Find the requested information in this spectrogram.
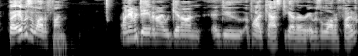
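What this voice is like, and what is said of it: Canadian accent. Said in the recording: “my Canadian accent ... I'm Canadian ... My accent is there”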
